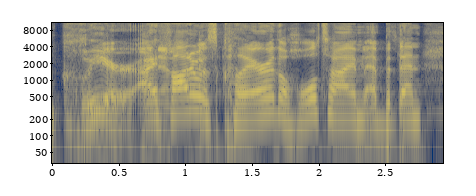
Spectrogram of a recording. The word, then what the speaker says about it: Clear: was like my God her name is actually clear but they just pronounce it Claire so they make a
